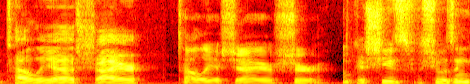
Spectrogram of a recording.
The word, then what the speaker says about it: Talia Shire: Talia Shire, sure.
